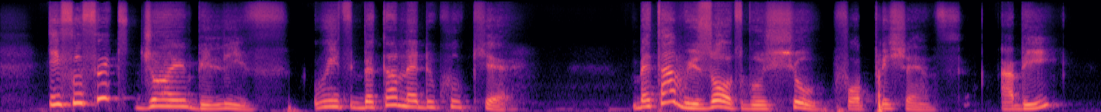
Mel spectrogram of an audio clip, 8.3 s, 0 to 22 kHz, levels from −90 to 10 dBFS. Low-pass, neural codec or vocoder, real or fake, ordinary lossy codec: none; autoencoder, 48 kHz, 32 numbers a frame, DAC-VAE, trained on Japanese speech; fake; none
